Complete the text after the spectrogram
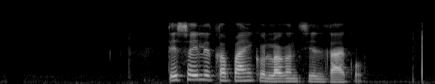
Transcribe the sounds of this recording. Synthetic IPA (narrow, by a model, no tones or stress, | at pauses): t̪esʌjlet̪ʌpaĩkolʌɡʌnsilt̪ako̰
